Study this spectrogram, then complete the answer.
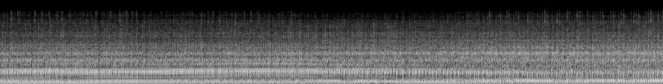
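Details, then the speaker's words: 1983 Evinrude two-stroke outboard after power unit work, with the lower unit not yet rebuilt, warming up at fast idle with a steady, even burble and no misses or knocks; running smoothly. "again. Listen to that baby purr."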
